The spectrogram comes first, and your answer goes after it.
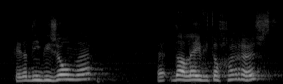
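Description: A man's voice: high voice, fairly even intonation, a little fast. A man preaching a sermon, urgent and exhorting, reading scripture with emphasis. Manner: dramatizes hesitant voices in hushed tone.

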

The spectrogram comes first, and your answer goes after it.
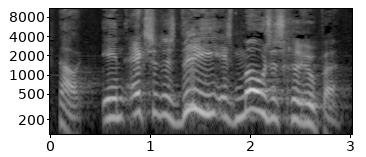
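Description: A man's voice: sits high, sing-song, a little slow. A man preaching a sermon, urgent and exhorting, reading scripture with emphasis. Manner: dramatizes hesitant voices in hushed tone.

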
